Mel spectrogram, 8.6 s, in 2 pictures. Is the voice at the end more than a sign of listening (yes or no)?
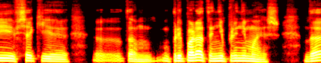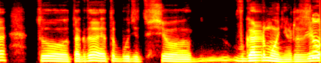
no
